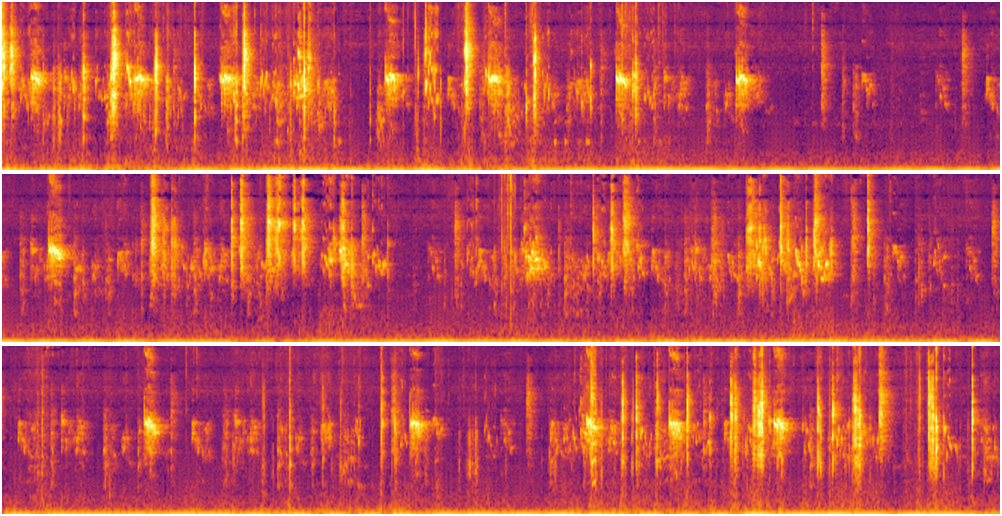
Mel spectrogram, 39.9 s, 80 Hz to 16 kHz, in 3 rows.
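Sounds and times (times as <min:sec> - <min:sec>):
budgerigar squawks: 0:00.0 - 0:08.8, 0:27.9 - 0:39.9
budgerigars chirping: 0:00.0 - 0:39.9
steady low hum: 0:00.0 - 0:39.9.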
